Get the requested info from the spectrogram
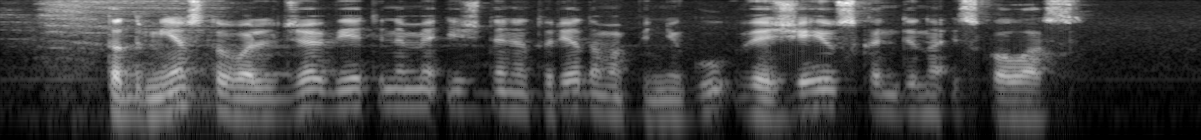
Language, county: Lithuanian, Šiauliai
